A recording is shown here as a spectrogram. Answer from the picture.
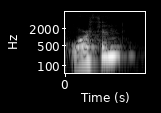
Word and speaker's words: often: Maz says Queen Elizabeth pronounces often like orphan.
